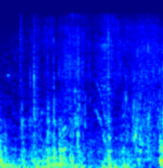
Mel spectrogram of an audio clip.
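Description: Wind on the microphone in a rowboat on open water: a low, uneven rumble with a faint wash of water and reed noise.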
